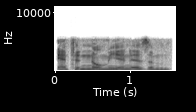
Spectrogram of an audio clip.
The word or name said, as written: antinomianism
